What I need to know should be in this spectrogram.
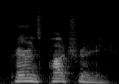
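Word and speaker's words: parens patriae: i'll zoom in here parentspotray it's how you uh pronounce that and i'll kinda zoom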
